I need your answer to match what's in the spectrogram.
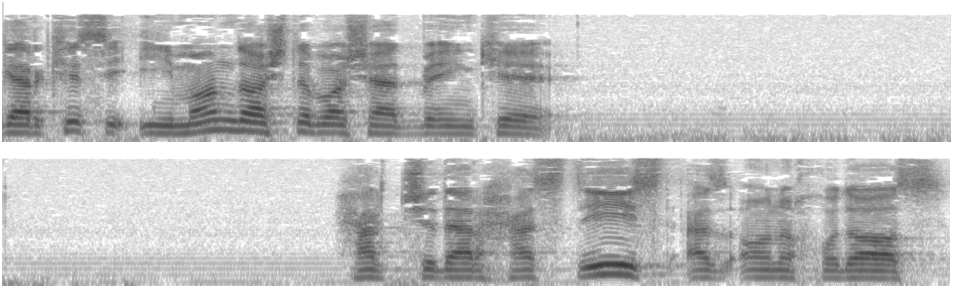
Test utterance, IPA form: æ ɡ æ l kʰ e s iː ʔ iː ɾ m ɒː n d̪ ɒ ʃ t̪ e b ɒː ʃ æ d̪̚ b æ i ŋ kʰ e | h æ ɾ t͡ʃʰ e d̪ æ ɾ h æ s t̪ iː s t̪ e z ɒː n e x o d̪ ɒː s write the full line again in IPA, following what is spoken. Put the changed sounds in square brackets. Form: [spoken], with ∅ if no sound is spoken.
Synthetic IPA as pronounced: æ ɡ æ [ɾ] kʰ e s iː ʔ iː [∅] m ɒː n d̪ [ɒː] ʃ t̪ e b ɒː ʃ æ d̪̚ b [e] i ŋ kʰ e | h æ ɾ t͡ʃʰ e d̪ æ ɾ h æ s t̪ iː s t̪ [æ] z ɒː n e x o d̪ ɒː s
